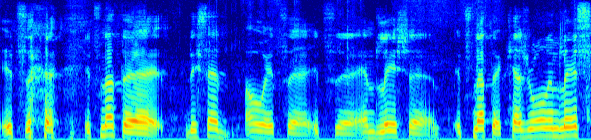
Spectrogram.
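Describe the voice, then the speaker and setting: A man speaks very slowly in a Quebec accent. He leaves long, frequent pauses. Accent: Québécois French accent in English. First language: French. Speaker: contest winner. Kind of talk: casual chat. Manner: halting.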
